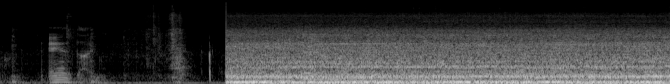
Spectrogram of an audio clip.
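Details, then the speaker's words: 1968 Kaiser Jeep M725 military ambulance, first drive in 15+ years, cold, creeping slowly in low gear; a heavy, steady low rumble and drone builds. Owner suspects something in the transmission is making the noise. "So, I definitely think it's something in the transmission making noise."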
